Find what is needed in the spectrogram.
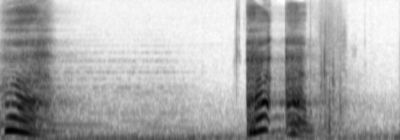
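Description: A cartoon character's voiced sigh, falling in pitch, at the start, then two short breathy vocal sounds a little past halfway.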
